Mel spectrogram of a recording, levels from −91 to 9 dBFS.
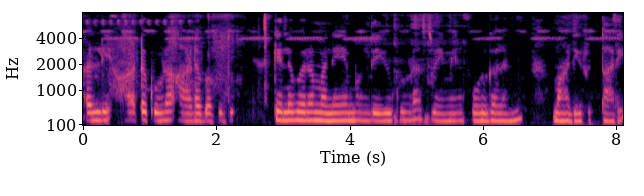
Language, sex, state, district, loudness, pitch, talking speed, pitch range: Kannada, female, Karnataka, Bijapur, -24 LUFS, 205 Hz, 95 wpm, 200-215 Hz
